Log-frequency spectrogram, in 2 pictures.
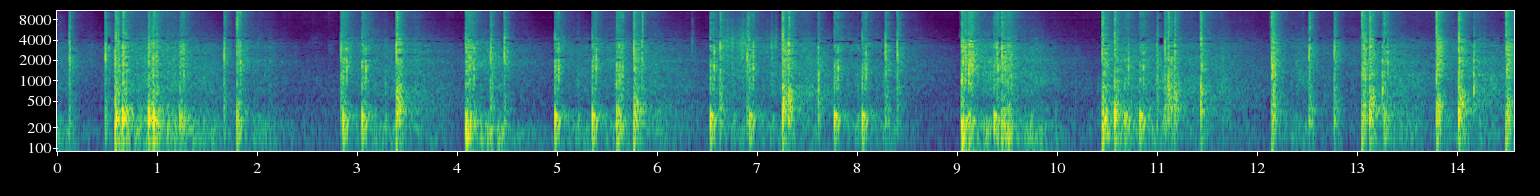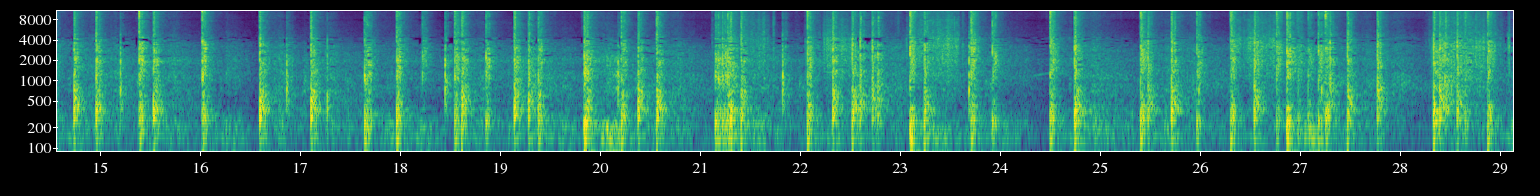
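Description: Aerial fireworks bursting close by: a rapid run of bangs and crackles in flurries, with short lulls early on and about a third of the way through, then packed tighter through the rest.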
